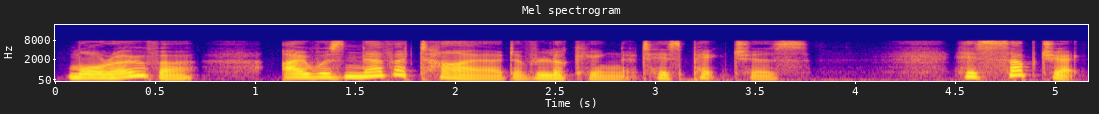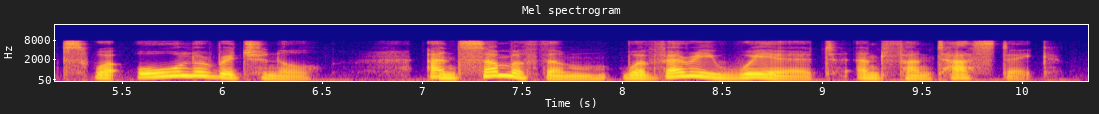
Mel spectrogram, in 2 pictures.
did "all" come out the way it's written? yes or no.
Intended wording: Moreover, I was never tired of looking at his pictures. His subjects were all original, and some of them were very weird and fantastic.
yes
